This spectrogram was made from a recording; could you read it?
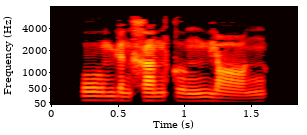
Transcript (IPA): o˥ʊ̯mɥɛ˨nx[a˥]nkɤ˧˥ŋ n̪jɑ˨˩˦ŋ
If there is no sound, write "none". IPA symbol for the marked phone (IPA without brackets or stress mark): a˥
